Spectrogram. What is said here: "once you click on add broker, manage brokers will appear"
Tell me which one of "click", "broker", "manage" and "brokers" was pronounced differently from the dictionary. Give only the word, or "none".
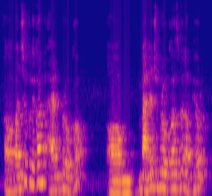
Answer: none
